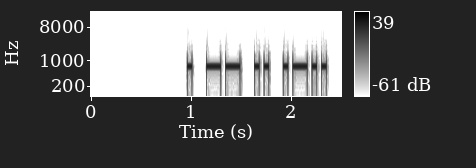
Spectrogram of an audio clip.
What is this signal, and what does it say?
Morse code, heard as a keyed tone, about 25 wpm, 700 Hz. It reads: EMIL
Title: CWT Exchange 25wpm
